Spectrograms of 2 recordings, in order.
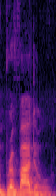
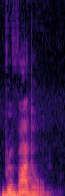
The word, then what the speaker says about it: bravado: Então, como ela vem do italiano, a pronúncia fica ali no meio do caminho, bravado, bravado.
